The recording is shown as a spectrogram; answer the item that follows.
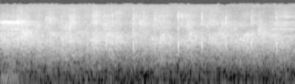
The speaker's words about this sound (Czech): pojďme ji přivítat potleskem.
